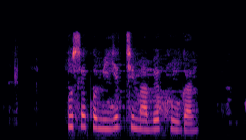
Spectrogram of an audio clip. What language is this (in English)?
Adamawa Fulfulde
